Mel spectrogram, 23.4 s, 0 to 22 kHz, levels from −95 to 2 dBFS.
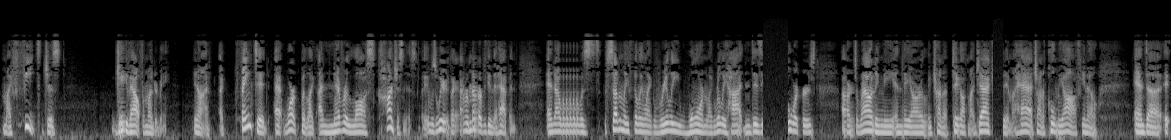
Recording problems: garbled, watery; badly; nothing above 7.5 kHz
choppy; very; 7% of the speech affected
audio stuttering; at 11 s
audio cutting out; at 15 s for 0.5 s and at 20 s

